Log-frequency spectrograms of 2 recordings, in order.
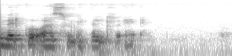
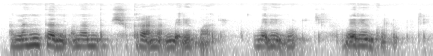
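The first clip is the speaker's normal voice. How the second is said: much softer, devoted murmur of thanks; hushed prayer; 7 dB quieter than usual. Real, not acted. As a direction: pray under your breath to the guru. गुरु को धन्यवाद की प्रार्थना. (धीमी आवाज़ में प्रार्थना)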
